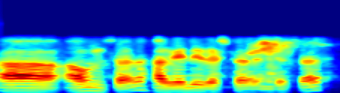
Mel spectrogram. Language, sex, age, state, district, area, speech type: Telugu, male, 18-30, Telangana, Khammam, urban, conversation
